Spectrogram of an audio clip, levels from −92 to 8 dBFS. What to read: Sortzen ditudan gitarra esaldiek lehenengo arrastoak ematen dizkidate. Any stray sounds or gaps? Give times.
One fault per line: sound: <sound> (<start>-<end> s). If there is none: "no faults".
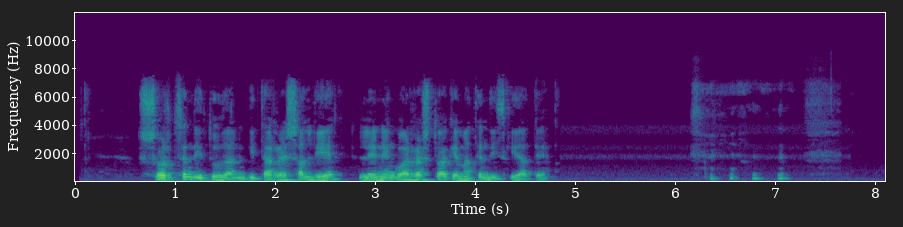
sound: laugh (6.1-7.7 s)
